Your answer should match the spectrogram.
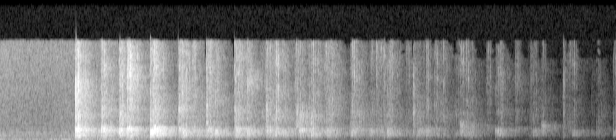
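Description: Audience clapping. It breaks out about a second in, is loudest at the start, then thins out and fades away.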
